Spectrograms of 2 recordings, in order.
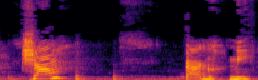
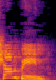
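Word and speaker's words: champagne: आओ देखो क्या है शम पैग नी चम पैग नी इट्स चैंपेन क्या कहा मैंने स्पेलिंग याद करना है तो प्रोनंसिएशन बिगाड़ दो लेकिन भाई यार इंग्लिश पढ़ रहे हो तो इंग्लिश का प्रोनंसिएशन होना चाहिए ना इसलिए क्या बोला मैंने मैंने कहा चम पगनी बट इट इज चैंपेन क्या चैंपेन लेकिन कैसे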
